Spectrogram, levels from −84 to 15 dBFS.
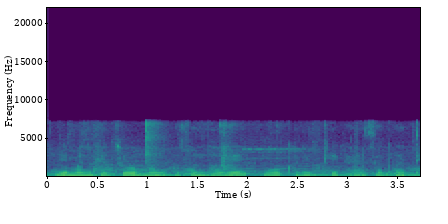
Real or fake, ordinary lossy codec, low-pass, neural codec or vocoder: real; none; 7.2 kHz; none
